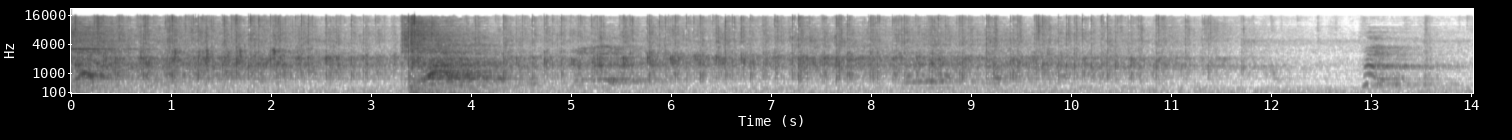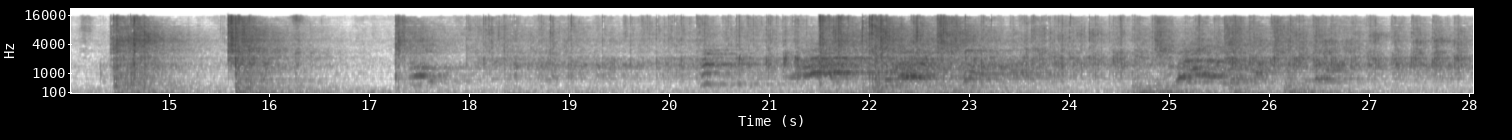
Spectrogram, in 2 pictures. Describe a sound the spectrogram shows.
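Kendo fighters shout loud, drawn-out kiai cries.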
